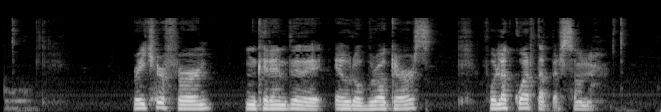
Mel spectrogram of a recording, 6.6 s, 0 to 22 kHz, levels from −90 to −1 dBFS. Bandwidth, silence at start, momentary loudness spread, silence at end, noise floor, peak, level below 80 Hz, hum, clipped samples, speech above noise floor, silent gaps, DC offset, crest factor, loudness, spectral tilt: 11.5 kHz; 0.15 s; 11 LU; 0.65 s; -69 dBFS; -6 dBFS; -62 dBFS; none; under 0.1%; 48 dB; none; under 0.1%; 16 dB; -22 LUFS; -6.5 dB/octave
